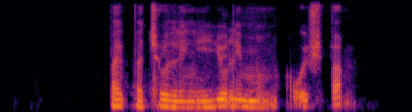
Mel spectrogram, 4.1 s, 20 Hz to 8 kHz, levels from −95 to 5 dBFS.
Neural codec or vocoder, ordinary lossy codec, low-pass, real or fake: none; Opus, 24 kbps; 7.2 kHz; real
